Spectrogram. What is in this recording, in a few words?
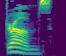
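"drums", British English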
